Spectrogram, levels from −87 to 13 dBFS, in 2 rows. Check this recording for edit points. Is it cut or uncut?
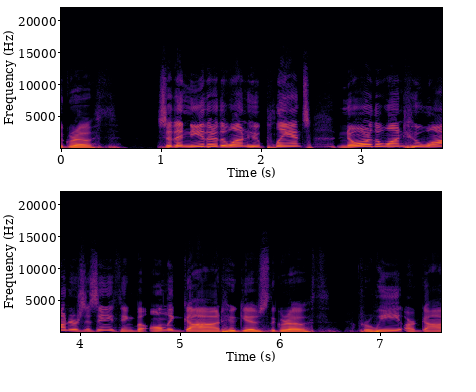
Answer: cut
